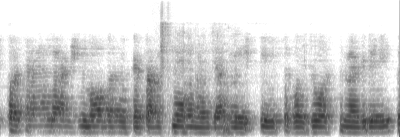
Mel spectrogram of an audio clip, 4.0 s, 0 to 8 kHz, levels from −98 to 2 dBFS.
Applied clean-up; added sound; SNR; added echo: neural mask model DeepFilterNet 3.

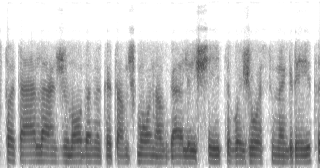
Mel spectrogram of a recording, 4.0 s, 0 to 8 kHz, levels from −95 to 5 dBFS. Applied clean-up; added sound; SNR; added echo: none; none; none; none.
